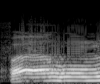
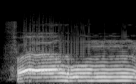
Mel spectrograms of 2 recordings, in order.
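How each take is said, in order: First: The sound is held briefly, not drawn out. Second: The sound is held too long, drawn out. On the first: The speaker calls it right. "nah gitu ya, nggak boleh kelamaan" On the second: The speaker calls it wrong. "yang salah"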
